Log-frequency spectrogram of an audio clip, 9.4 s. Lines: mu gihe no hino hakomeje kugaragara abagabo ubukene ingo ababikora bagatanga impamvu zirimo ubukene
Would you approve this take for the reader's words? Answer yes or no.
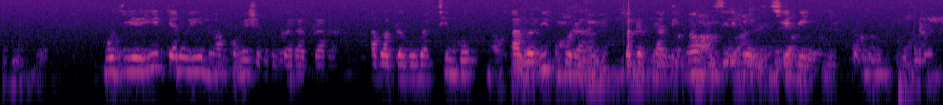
no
